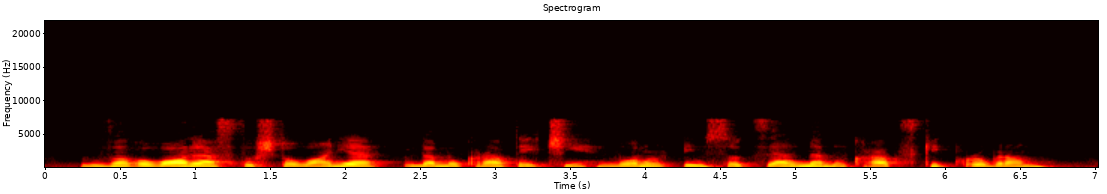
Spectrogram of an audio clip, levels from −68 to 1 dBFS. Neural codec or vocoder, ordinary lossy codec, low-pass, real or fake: codec, 16 kHz, 0.5 kbps, FunCodec, trained on LibriTTS, 25 frames a second; MP3, 64 kbps; 7.2 kHz; fake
